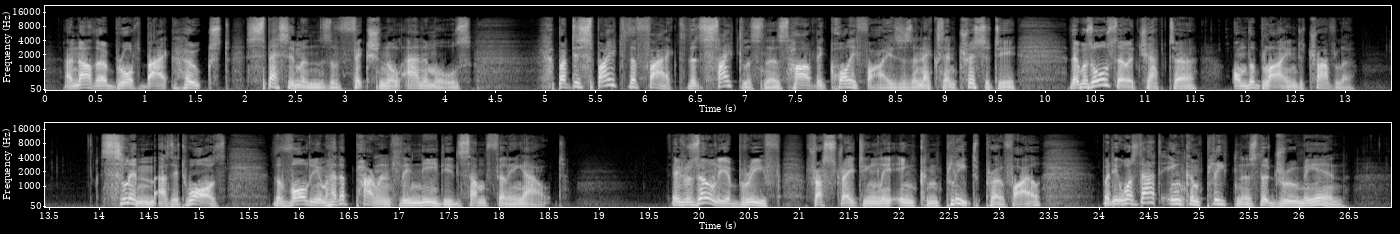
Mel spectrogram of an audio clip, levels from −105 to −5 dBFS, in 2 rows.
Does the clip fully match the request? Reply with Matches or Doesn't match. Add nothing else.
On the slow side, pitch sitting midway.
Doesn't match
